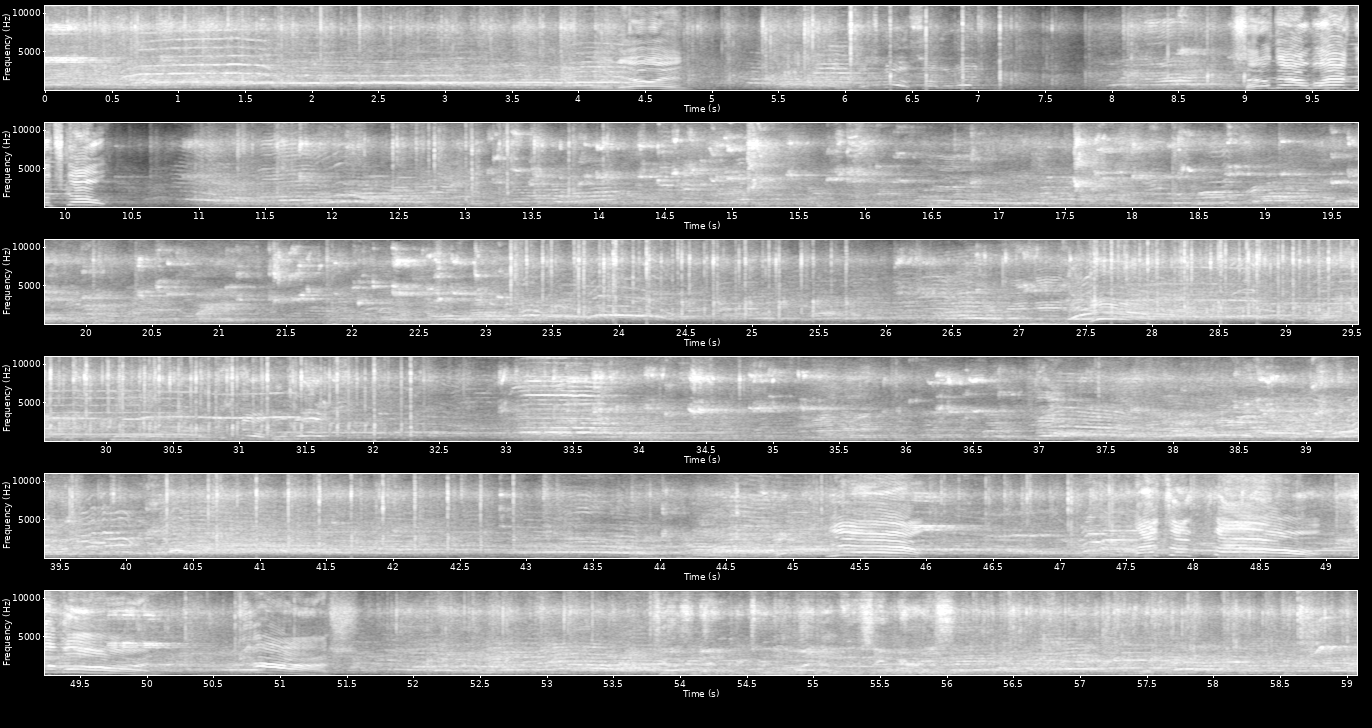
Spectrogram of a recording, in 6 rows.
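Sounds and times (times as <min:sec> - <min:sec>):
crowd chatter: 0:03.2 - 0:59.0
people shouting: 0:43.2 - 0:46.0, 0:47.2 - 0:51.6.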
